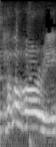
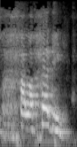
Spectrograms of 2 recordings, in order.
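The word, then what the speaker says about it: Kgalagadi: areas are is it yeah it's the the kalahari or that actually it's even harder to pronounce the real word the real word the swanna word is halahadi yeah that would be a little more difficult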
